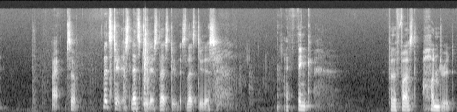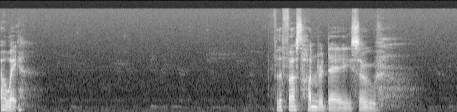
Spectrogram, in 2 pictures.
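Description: A young man talks calmly close by, in bursts with pauses.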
